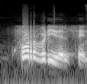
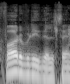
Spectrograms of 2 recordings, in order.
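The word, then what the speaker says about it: Forbrydelsen: Y no me sorprende que de aquellas latitudes estés recomendándonos una serie entonces que se llama Frolvidensen o algo así. – Forbridelsen. – Ah, Forbridelsen, sí, muy bien.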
